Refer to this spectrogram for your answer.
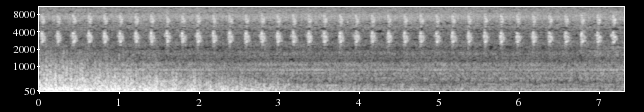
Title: Chirping noise on 2007 Escalade. It speeds up as engine revs. Removed all belts and is still present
